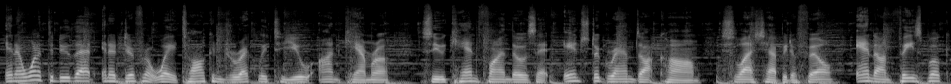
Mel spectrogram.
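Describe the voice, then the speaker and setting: A man hosting a solo podcast, talking earnestly and motivationally straight to his listeners. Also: mid-range voice. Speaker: podcast host. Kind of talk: reflective solo podcast talk.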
